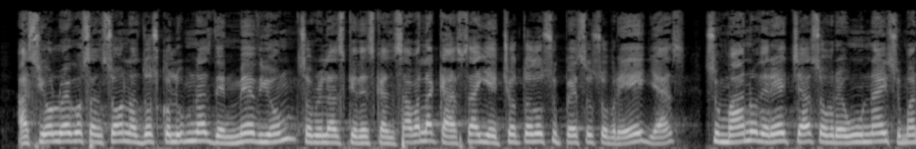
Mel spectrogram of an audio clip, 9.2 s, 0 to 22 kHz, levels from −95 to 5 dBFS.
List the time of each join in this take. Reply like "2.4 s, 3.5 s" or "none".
7.0 s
